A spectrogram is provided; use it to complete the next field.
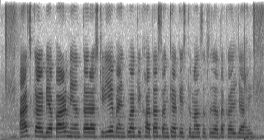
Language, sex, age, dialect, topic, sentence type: Magahi, male, 18-24, Western, banking, statement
